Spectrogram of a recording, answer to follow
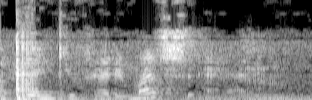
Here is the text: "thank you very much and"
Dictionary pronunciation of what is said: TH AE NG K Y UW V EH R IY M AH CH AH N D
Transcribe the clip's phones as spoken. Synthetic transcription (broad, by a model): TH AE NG K Y UW V EH R IY M AH CH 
